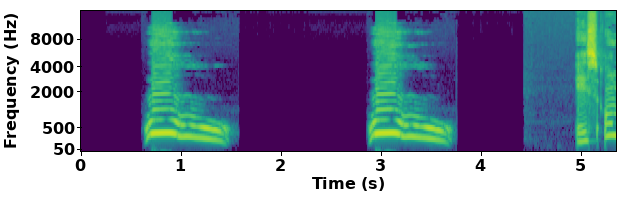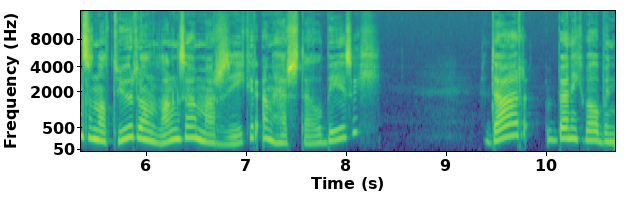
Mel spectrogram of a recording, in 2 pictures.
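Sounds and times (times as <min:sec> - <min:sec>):
speech: 0:00.6 - 0:01.6, 0:02.9 - 0:03.8, 0:05.0 - 0:08.4, 0:09.4 - 0:10.6
eagle owl hooting: 0:00.7 - 0:01.5, 0:02.9 - 0:03.8.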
